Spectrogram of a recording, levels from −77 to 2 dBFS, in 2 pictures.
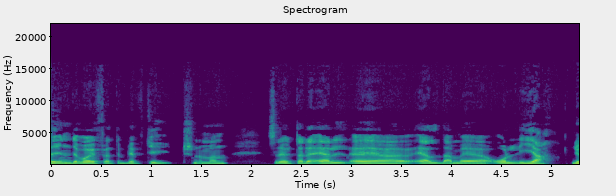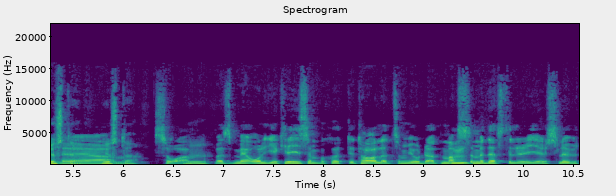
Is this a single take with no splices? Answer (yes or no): yes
